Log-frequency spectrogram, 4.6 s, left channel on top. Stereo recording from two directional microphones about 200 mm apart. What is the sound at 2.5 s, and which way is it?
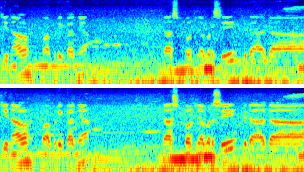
Speech, 25° right (ahead or behind).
